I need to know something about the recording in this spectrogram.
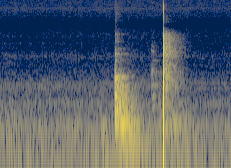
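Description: A snooker cue's tip striking the cue ball about a second in, a short dull knock, followed half a second later by a single sharp click as the cue ball hits an object ball; the click is the loudest sound.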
